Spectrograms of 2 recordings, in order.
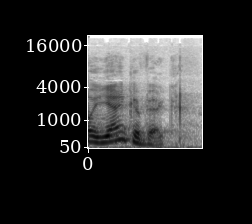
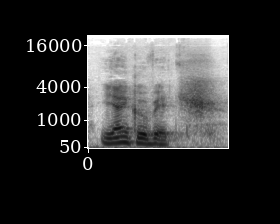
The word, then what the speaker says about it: Yankovic: Weird Al Yankovic, accordion wizard, often mispronounced Yankovich.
